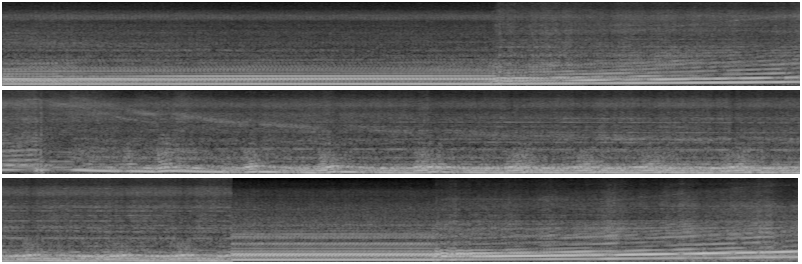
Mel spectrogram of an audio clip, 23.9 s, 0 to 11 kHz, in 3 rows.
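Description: A turbocharged Honda H22 engine in an EK hatchback revs hard on a dyno, climbing through a long pull with rising harmonic whine, then dropping back to a lower rumble, loud and close with no talk.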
